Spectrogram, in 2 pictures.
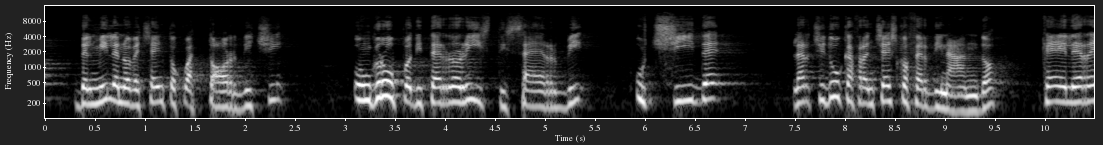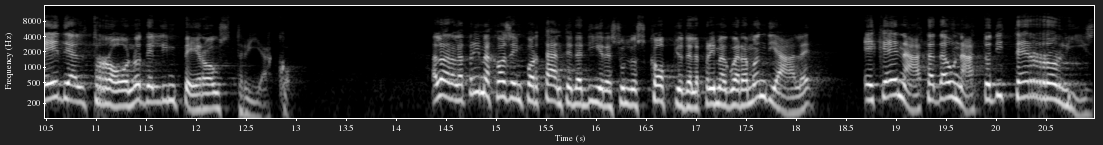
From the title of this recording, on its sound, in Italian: Festival della Mente, 2014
